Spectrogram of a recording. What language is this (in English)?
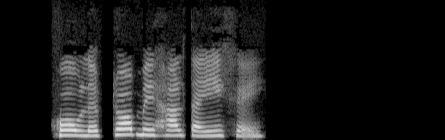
Pashto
